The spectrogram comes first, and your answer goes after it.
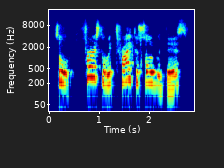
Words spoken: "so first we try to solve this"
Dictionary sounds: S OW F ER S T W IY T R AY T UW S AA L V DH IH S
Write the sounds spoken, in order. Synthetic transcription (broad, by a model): S OW F ER S T W IY T R AY T UW S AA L W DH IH S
